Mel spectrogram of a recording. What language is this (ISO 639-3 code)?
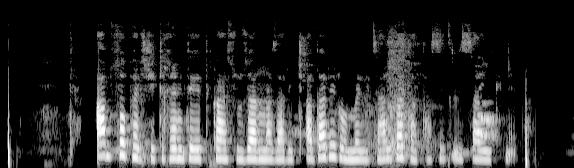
kat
